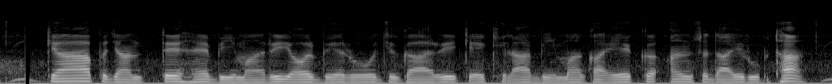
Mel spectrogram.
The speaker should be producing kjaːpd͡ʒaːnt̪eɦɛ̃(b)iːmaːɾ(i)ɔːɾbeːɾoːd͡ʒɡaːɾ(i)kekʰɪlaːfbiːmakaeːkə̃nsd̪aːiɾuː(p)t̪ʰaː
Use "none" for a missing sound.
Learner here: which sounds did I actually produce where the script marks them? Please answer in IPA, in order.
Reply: b, i, i, p

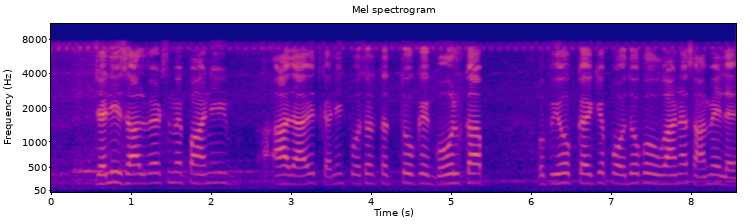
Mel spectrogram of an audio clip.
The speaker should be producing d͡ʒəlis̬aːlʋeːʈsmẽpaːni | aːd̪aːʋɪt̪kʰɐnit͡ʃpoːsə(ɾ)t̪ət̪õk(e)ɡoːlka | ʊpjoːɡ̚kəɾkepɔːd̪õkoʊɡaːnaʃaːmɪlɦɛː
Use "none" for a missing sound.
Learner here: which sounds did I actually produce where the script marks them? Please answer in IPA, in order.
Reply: ɾ, e

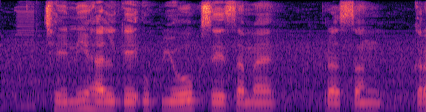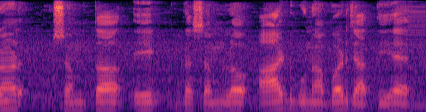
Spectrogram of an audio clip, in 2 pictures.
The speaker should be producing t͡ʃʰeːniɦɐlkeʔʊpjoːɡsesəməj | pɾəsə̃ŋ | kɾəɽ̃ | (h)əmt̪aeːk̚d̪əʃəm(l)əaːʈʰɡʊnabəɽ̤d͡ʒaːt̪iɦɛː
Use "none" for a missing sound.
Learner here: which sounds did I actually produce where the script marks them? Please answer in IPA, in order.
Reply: ʃ, l

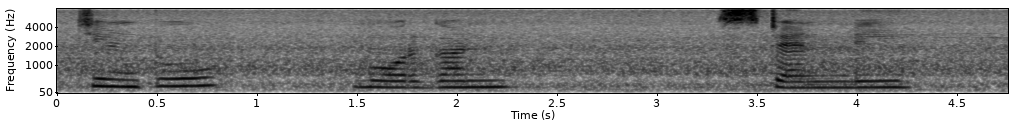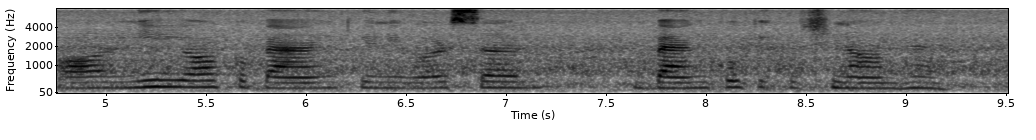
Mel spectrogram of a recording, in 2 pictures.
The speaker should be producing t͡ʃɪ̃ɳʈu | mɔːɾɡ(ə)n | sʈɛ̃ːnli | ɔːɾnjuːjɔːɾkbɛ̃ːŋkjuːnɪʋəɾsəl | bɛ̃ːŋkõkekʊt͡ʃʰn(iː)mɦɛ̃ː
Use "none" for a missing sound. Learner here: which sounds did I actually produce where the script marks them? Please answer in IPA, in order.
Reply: ə, aː

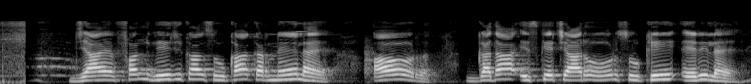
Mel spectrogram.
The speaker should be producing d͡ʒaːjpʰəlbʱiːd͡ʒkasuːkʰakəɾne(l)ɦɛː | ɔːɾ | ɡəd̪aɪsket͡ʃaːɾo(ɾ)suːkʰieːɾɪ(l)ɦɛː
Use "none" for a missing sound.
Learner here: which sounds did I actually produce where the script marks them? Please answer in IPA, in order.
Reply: l, ɾ, l

